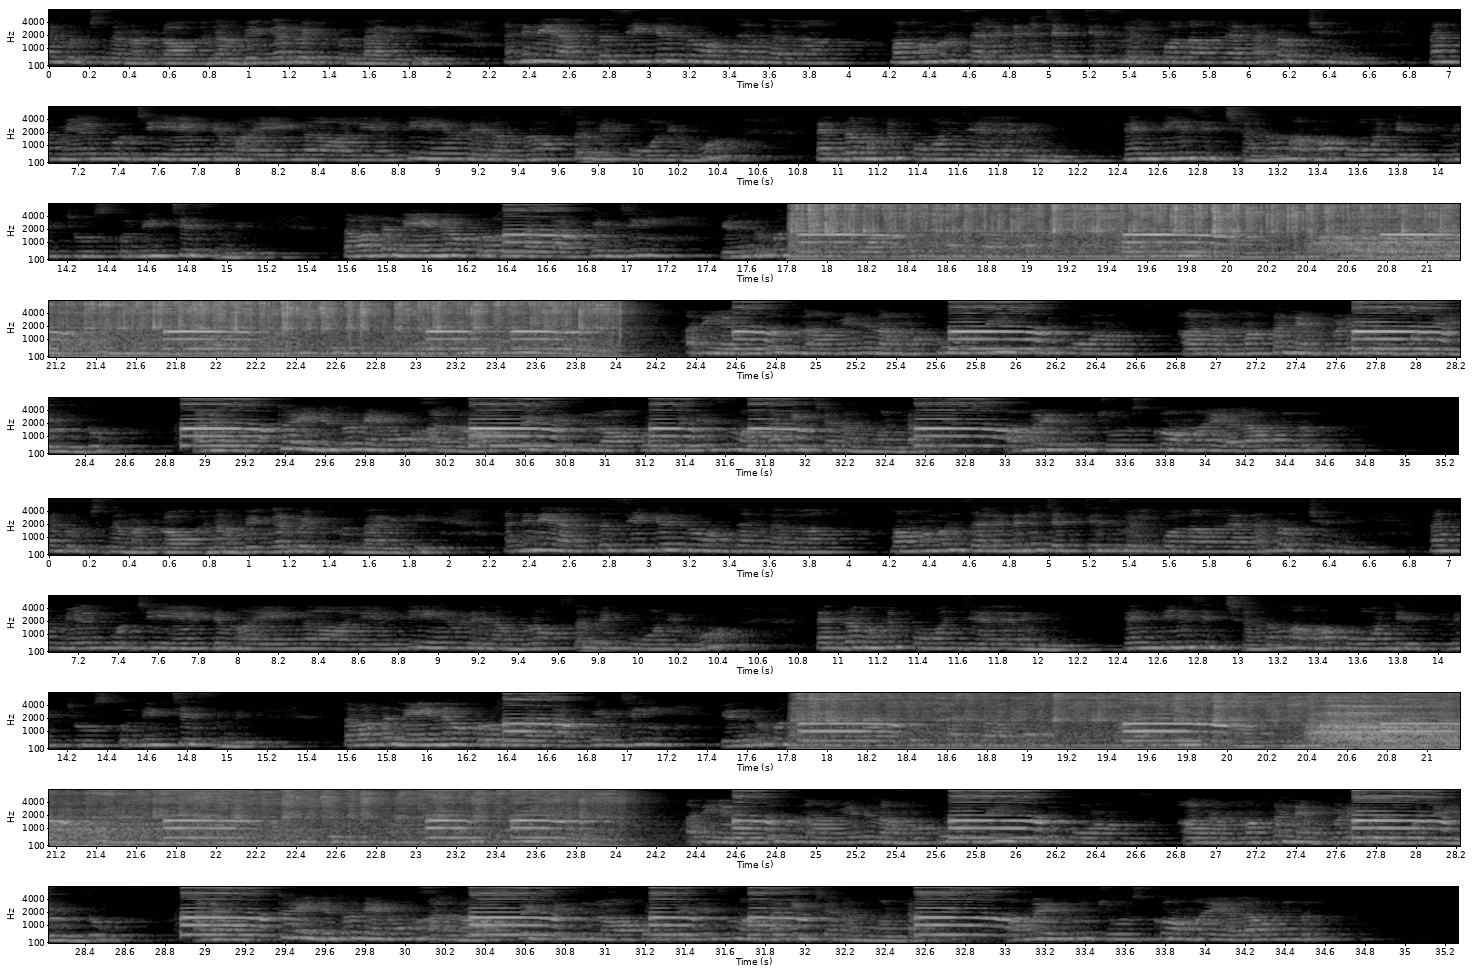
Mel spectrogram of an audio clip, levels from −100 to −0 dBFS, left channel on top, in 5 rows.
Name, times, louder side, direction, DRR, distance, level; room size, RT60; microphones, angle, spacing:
voice 1, 0.0-3.9 4.2-6.6 6.9-10.5 10.9-12.2 12.4-15.1 15.6-23.9 24.3-28.5 28.9-32.6 33.0-34.5, left 1 dB, 25° left, -6 dB, 2.6 m, -53 dB
sound 1, 16.4-16.7 17.9-18.4 19.5-20.0 20.8-21.3 21.7-22.2 23.1-23.8 24.6-24.8 25.7-26.1 27.7-28.2 28.9-29.3 30.3-30.8 31.2-31.5 31.7-32.0 32.6-33.1, left 2 dB, 5° right, 0.9 m, -39 dB
Rattle, 17.8-24.0, left 8 dB, 60° left, 0.5 m, -39 dB
Breathing, 20.3-23.8, right 6 dB, 75° right, 0.4 m, -46 dB
12.0 x 4.7 x 3.4 m, 0.66 s
head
